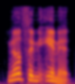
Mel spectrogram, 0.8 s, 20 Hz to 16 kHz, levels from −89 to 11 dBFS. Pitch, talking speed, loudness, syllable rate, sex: 180 Hz, 235 wpm, -16 LUFS, 6.8 syllables/s, male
